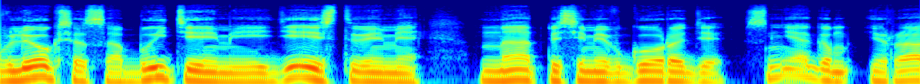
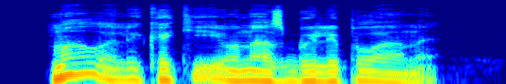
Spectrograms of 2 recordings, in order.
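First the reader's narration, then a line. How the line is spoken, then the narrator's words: Quiet. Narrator (Russian): тихо сказала она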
